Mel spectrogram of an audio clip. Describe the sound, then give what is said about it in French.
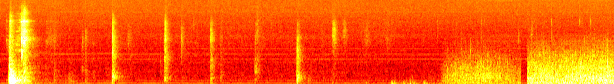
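A servant shuts a door with a loud thud, followed by several sharp, evenly spaced clicks over a low steady hum, then a rising rush of noise at the end. No one speaks. “Il ferme la porte.”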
